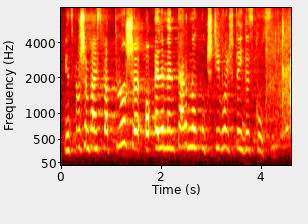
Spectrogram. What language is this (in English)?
Polish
